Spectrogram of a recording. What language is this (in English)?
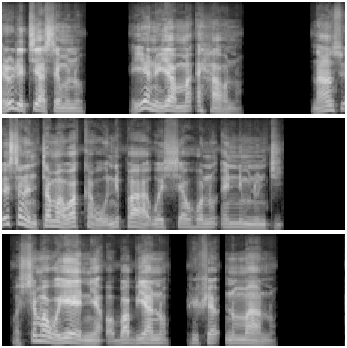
Akan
